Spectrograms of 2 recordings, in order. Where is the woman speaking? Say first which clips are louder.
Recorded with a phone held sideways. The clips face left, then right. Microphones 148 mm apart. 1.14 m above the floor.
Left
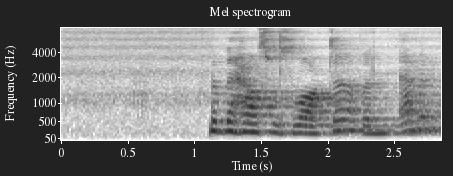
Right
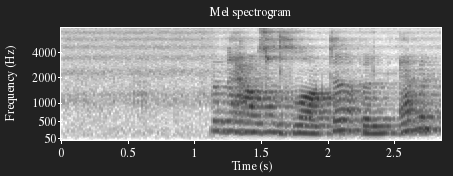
Left 6 dB; 65° left (ahead or behind), 0.5 m; by 2.8 s 15° right (ahead or behind), 1.1 m.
